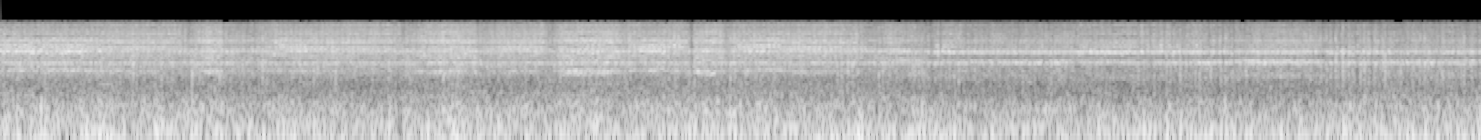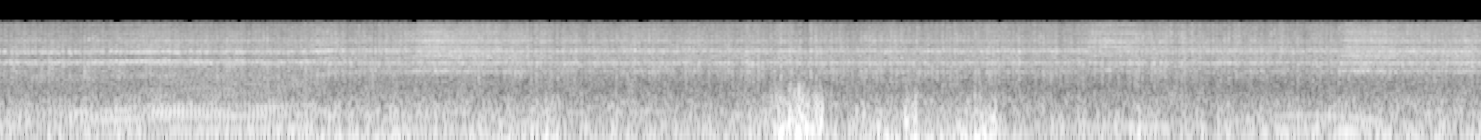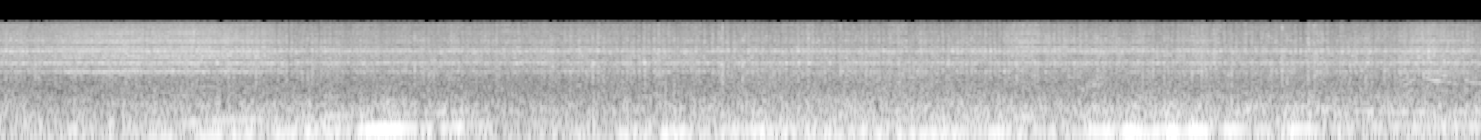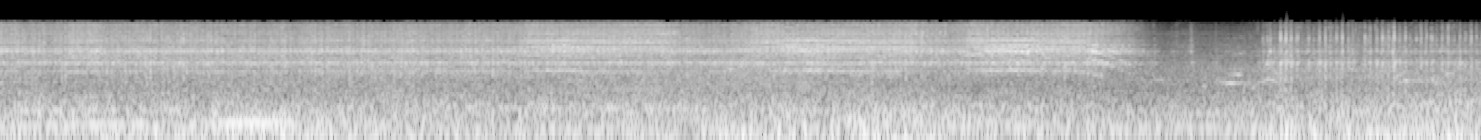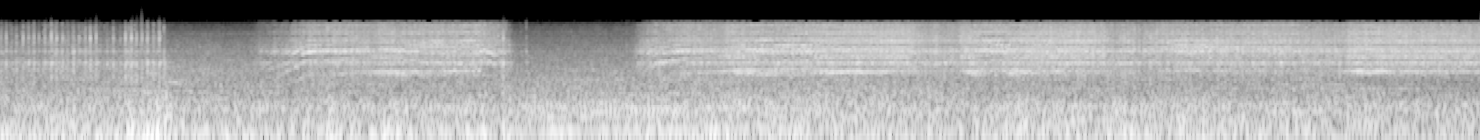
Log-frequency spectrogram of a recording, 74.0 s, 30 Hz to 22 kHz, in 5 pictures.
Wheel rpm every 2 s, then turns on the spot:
200, 200, 200, 200, 180, 160, 160, 160, 160, 190, 200, 200, 200, 200, 200, 200, 200, 200, 200, 200, 200, 200, 200, 200, 200, 200, 200, 150, 20, 40, 30, 150, 50, 190, 200, 200, 200.
56-60 64-66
